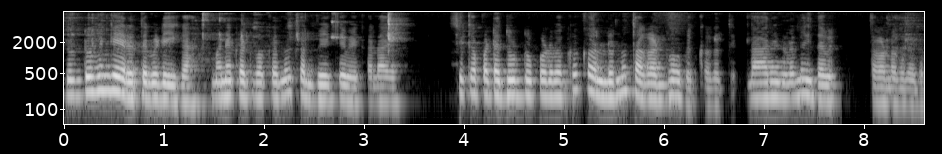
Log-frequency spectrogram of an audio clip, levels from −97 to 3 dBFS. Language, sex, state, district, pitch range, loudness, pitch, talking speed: Kannada, female, Karnataka, Shimoga, 145-185 Hz, -22 LUFS, 170 Hz, 140 wpm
